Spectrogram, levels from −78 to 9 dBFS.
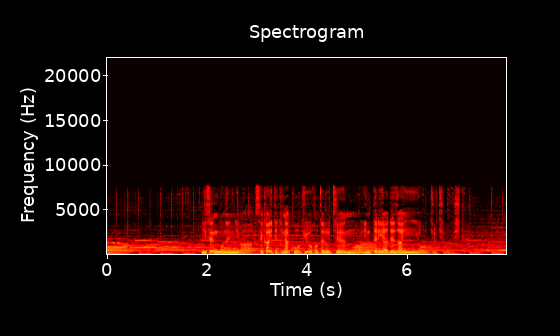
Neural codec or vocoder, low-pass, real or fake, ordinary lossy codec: none; none; real; none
